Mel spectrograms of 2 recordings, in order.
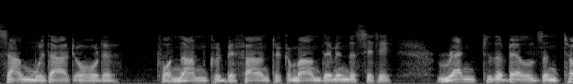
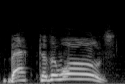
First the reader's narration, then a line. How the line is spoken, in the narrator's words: they cried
